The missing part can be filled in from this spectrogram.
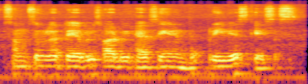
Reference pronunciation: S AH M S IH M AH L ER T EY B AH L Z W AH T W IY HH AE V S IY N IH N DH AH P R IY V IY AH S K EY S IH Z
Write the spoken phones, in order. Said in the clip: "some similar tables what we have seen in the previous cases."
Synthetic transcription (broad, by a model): S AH M S IH M AH L ER T EY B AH L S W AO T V IY HH AE V S IY N IH N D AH P R IY V IY AH S K EY S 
